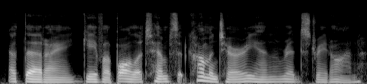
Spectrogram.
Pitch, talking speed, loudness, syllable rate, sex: 120 Hz, 210 wpm, -18 LUFS, 4.9 syllables/s, male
